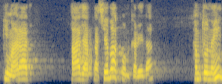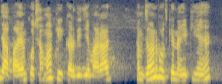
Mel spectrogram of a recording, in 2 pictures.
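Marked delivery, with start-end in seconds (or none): none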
